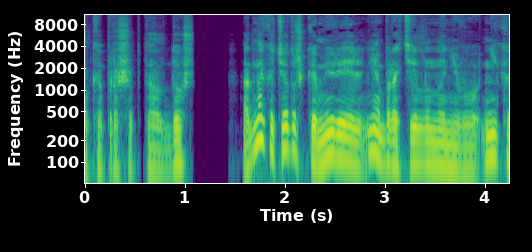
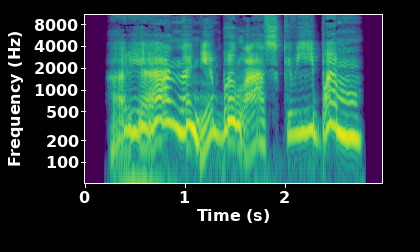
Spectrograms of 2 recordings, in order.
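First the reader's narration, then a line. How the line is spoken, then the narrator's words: Hoarse wheeze. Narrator (Russian): прохрипел Дож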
